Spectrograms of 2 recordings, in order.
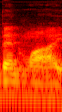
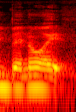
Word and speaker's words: Benoit: and number 2 is still not the right way to pronounce that word because it's not an anal bead. It's the only it's the only reason you should ever pronounce it like that. It should be Benoit.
